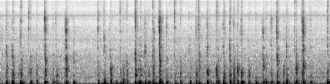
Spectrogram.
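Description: Fingertips of one hand type on the low-profile plastic keys of a silver laptop keyboard, making a steady run of quick, quiet taps. Each tap is a short, dull, low thud with a faint bright click on top, dying away almost at once.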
